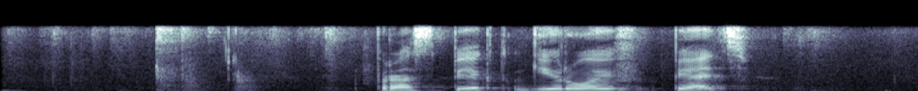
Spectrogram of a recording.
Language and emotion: Russian, neutral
